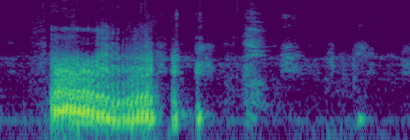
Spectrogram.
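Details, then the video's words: Pet Chihuahua growling while playing tug-of-war on a string from its favourite worn-out stuffed toy, asking to be played with: one rough, continuous low growl about a second long, then several short, softer grunts. "遊んでくれと言いながら 唸るチワワがおもしろい！"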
